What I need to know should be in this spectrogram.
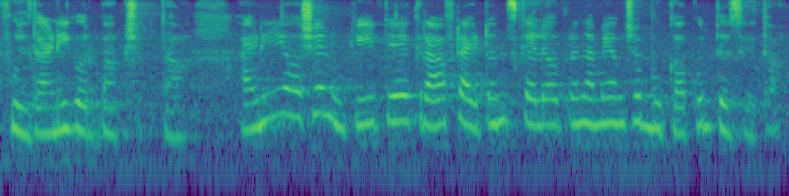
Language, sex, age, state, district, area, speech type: Goan Konkani, female, 18-30, Goa, Bardez, urban, spontaneous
